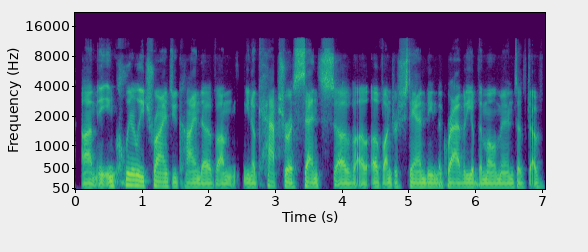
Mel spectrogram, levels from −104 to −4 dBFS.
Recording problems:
none

